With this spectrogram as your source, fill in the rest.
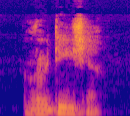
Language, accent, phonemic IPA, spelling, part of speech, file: English, Southern England, /ɹəʊˈdiːʃə/, Rhodesia, proper noun, LL-Q1860 (eng)-Rhodesia.wav
- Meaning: A former country in Southern Africa, in what is now Zimbabwe, originally called Southern Rhodesia, named after its founder, Cecil Rhodes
